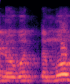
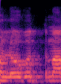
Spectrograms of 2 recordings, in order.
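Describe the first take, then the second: First: "लोकोत्तमो" ending in a long o; correct ending. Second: "लोकोत्तमा" ending in a long aa; mistaken ending. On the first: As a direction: say "लोकोत्तमो" with final -mo. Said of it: "आखिरी में लोकोत्तमो बोलना है". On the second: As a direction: say "लोकोत्तमा" with final -maa. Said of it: "कुछ लोग लोकोत्तमा बोल देते हैं". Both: Shown as a demonstration.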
